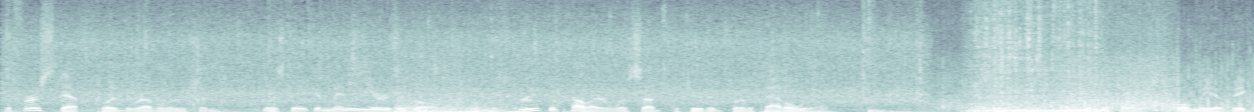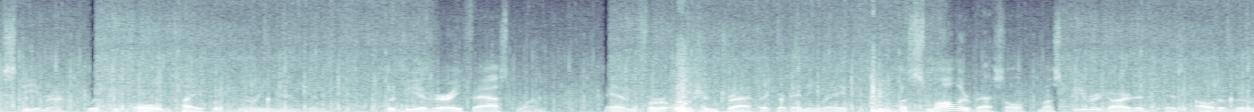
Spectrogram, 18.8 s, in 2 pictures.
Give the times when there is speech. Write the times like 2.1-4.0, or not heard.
0.0-6.3, 8.1-18.7.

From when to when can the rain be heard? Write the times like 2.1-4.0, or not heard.
0.0-18.7.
